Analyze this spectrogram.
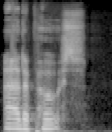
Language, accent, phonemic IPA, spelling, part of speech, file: English, US, /ˈæd.ɪ.poʊs/, adipose, adjective / noun, En-us-adipose.ogg
- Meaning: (adjective) 1. Containing, composed of, or consisting of fat; fatty 2. Slightly overweight; chubby; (noun) Animal fat stored in the tissue of the body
